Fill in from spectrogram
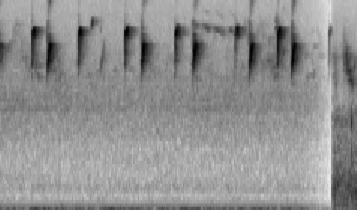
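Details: European goldfinch, a wild bird, giving a regular series of paired high, liquid chirping notes, about two pairs a second, with a low hum behind and an abrupt noisy ending.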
